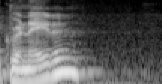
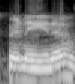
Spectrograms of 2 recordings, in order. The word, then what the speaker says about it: Grenada: And am I saying it right, Grenada? That's right. It's Grenada. It's not Grenada. It's Grenada.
